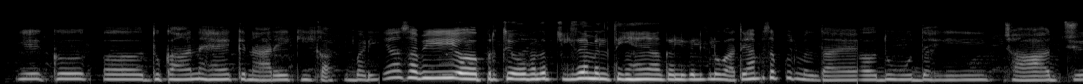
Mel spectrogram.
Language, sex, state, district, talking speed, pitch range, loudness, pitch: Hindi, female, Chhattisgarh, Sukma, 180 wpm, 210-250 Hz, -26 LUFS, 230 Hz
